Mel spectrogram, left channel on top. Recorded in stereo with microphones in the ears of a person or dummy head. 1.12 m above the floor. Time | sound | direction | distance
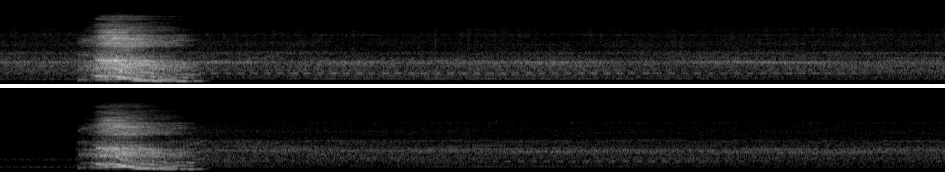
0.8 | a gasp | 30° left (ahead or behind) | 1.6 m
